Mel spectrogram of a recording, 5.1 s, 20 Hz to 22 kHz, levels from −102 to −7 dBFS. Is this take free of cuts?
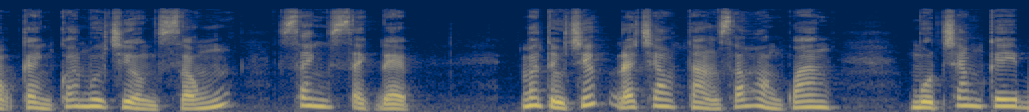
yes; 0 cuts

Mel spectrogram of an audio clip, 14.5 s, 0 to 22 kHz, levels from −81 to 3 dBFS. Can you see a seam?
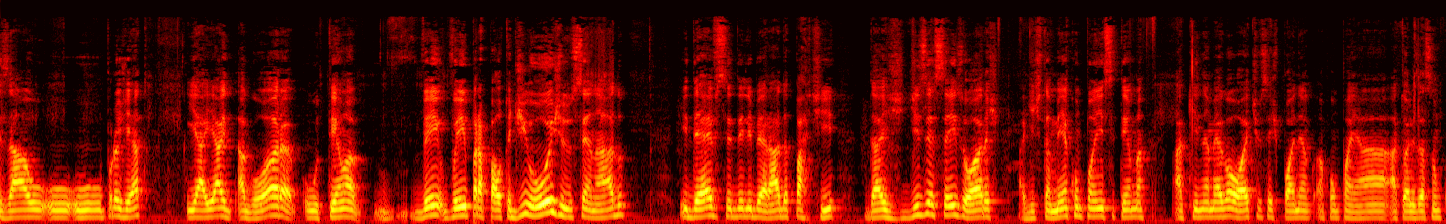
yes; 1 cut; at 1.8 s

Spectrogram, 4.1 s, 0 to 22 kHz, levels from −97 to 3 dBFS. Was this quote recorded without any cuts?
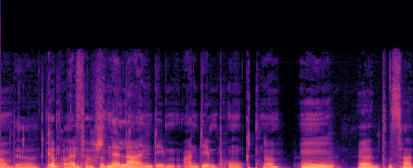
no; 1 cut; at 2.9 s

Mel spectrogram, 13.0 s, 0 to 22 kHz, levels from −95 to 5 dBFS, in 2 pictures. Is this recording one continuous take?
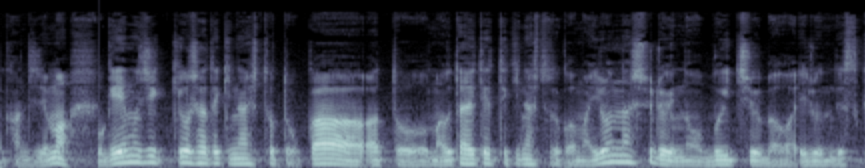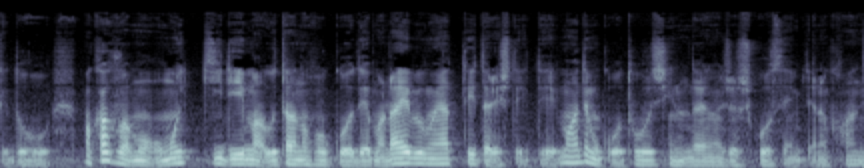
yes; 0 cuts

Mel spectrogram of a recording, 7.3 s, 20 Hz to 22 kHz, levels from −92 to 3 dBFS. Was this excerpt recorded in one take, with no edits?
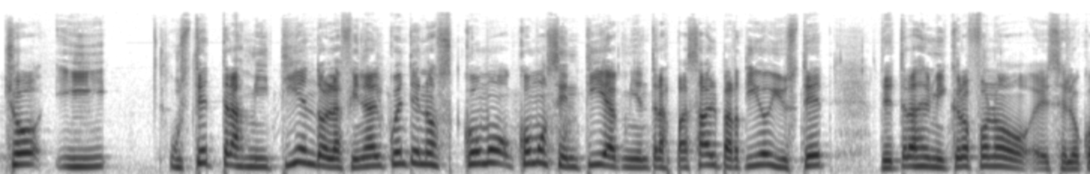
no; 1 cut; at 4.1 s

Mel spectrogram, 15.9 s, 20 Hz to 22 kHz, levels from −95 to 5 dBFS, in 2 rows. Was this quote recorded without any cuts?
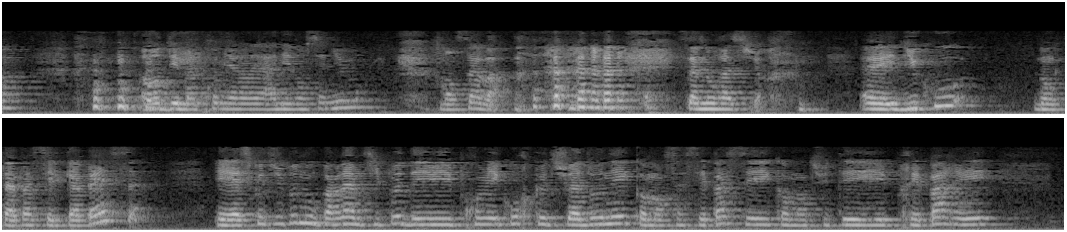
yes; 0 cuts

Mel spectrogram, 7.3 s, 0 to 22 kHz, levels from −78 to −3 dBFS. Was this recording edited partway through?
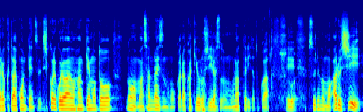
no; 0 cuts

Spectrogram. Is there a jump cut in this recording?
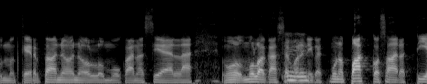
no; 0 cuts

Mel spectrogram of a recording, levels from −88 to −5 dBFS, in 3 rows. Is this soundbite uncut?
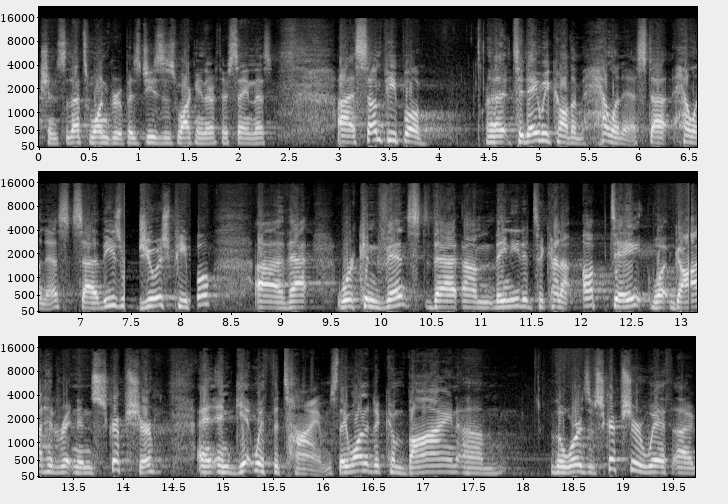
yes; 0 cuts

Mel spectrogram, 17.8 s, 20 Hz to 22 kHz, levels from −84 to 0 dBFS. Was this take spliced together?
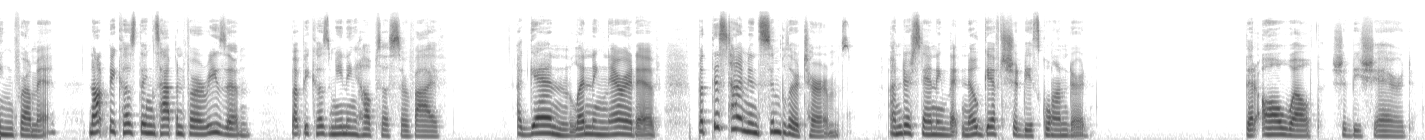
yes; 2 cuts; at 6.3 s, 11.0 s

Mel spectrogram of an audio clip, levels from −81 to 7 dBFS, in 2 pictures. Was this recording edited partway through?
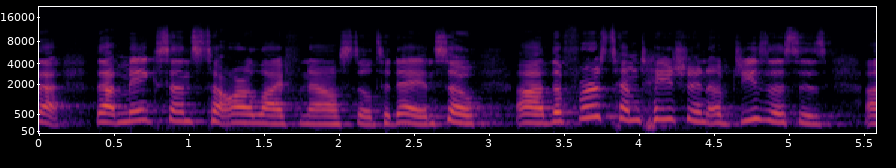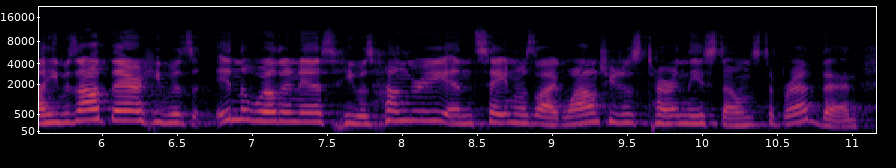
no; 0 cuts

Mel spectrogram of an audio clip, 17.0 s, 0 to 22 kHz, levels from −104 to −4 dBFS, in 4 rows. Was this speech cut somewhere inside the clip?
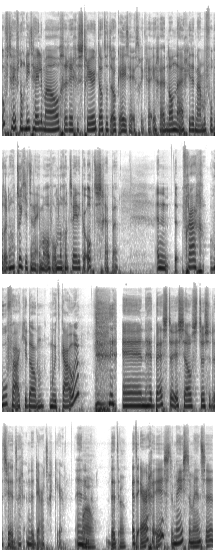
yes; 1 cut; at 10.8 s

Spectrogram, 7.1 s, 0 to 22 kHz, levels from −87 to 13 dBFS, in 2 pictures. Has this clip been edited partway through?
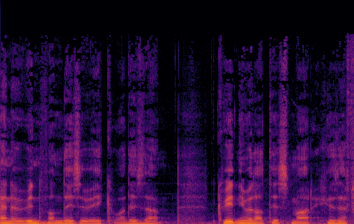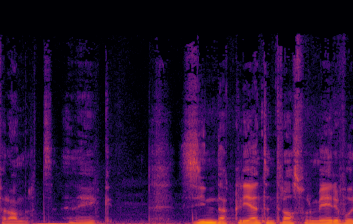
yes; 1 cut; at 2.1 s

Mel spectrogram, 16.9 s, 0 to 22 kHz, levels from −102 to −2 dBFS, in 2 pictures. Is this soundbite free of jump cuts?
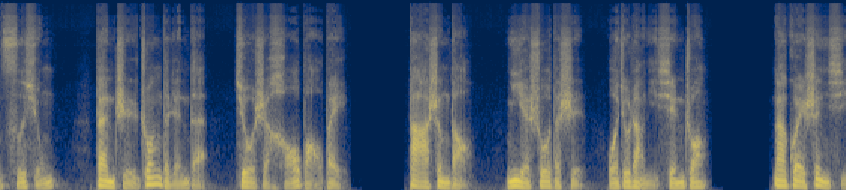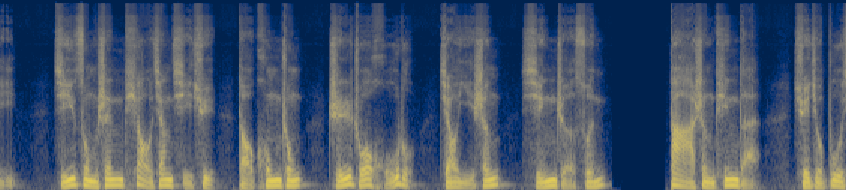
yes; 0 cuts

